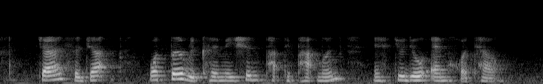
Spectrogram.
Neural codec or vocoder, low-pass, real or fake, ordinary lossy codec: none; 3.6 kHz; real; none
